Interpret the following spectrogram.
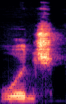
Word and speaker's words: Łódź: That's the name of the town, spelled Lodz, with lots of diacritical marks on those letters. It's pronounced Łódź.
